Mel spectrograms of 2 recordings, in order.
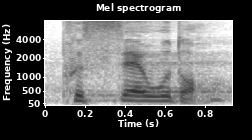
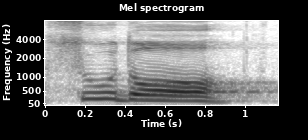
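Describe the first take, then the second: First: The word begins with a sounded p. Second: The word begins with s, p silent. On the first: "프세우도라고 하는 헬라어입니다" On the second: "이 프 하는 것이 무공으로 발음이 되어 가지고 지금 영어 성, 영어에서는 수도라고"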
